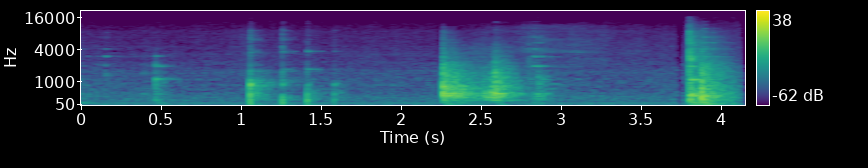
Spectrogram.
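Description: Cake batter being mixed in a bowl, with a few sharp clinks of a utensil against the bowl followed by louder scraping and stirring strokes, close by and with no talk.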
